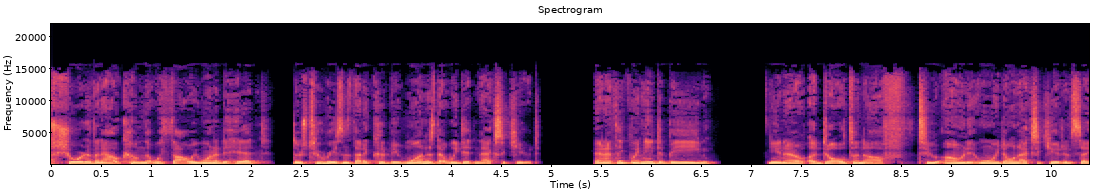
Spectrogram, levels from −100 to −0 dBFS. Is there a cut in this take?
yes; 1 cut; at 2.3 s

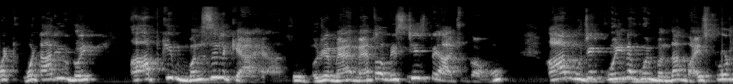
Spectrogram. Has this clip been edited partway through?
no; 0 cuts

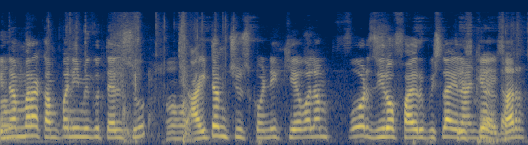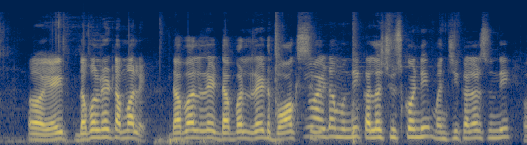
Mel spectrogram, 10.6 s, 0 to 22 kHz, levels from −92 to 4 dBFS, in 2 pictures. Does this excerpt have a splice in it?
yes; 1 cut; at 8.4 s

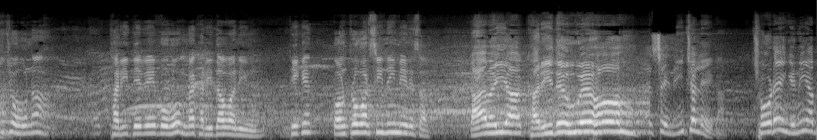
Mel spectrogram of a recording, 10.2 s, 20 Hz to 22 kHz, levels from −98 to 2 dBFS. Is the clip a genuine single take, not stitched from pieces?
no; 1 cut; at 8.2 s

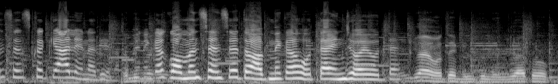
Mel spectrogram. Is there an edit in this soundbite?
yes; 1 cut; at 1.2 s

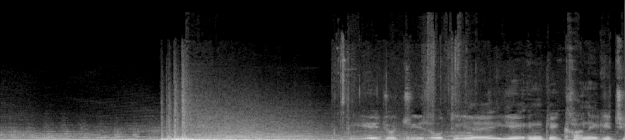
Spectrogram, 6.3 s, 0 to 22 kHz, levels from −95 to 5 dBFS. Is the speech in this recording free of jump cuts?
yes; 0 cuts

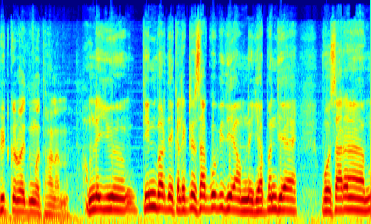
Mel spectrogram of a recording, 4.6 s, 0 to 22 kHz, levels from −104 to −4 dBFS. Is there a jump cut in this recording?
yes; 1 cut; at 0.9 s

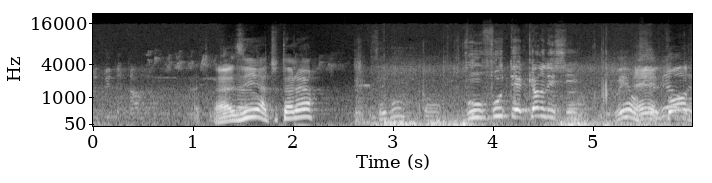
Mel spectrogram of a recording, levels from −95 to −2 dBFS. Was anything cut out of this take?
yes; 2 cuts; at 2.7 s, 5.1 s

